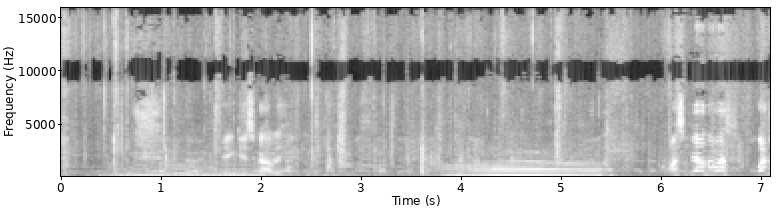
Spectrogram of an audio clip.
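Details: Two long, level moos, each about one and a half seconds, from a massive fattened cow at Setia Farm loaded on a rocking truck, with people's voices between and after the calls.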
